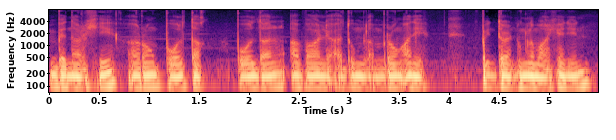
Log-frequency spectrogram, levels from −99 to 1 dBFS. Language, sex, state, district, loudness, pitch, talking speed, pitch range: Mizo, male, Mizoram, Aizawl, -14 LUFS, 90 Hz, 230 wpm, 90-95 Hz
